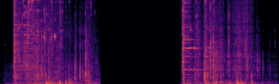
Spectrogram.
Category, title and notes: Sound effects > Objects / House appliances
Crunchy Glass Hit
Glass being smashed. Recording of a glass bottle being smashed by an aluminum baseball bat. Original recording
